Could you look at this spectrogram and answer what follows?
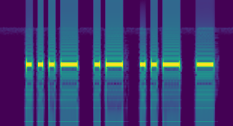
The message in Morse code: VAUT

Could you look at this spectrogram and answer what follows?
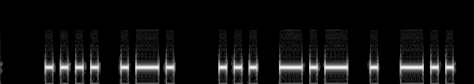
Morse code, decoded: HR SKED

